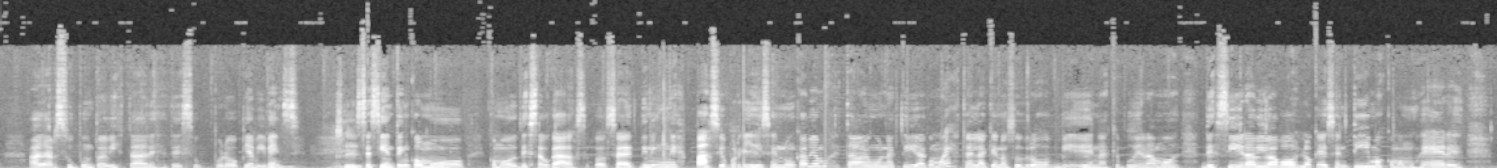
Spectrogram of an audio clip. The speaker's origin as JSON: {"language": "Spanish", "country": "Venezuela", "said": "El acento me delata. Soy venezolana."}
